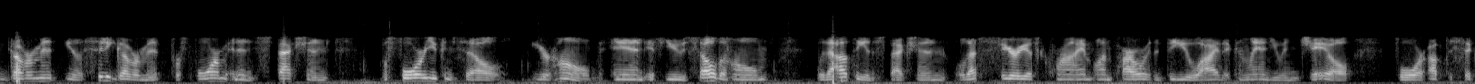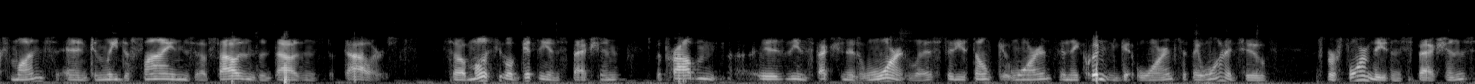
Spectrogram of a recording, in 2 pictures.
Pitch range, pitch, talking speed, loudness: 100-120 Hz, 110 Hz, 170 wpm, -23 LUFS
